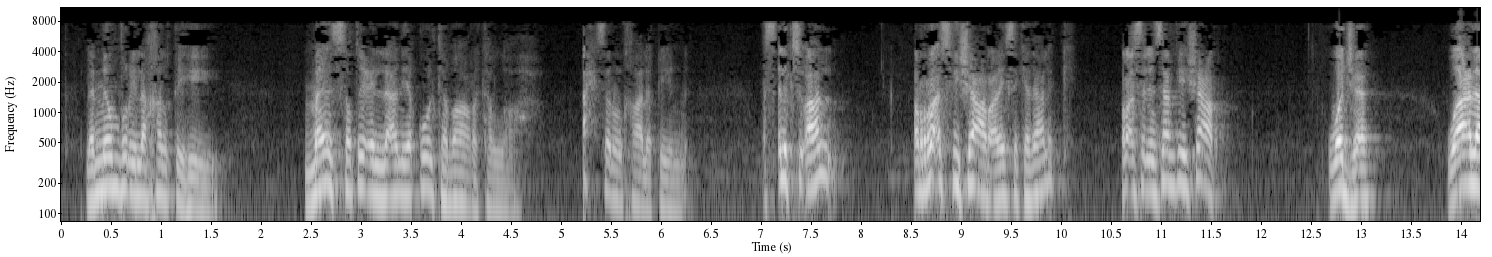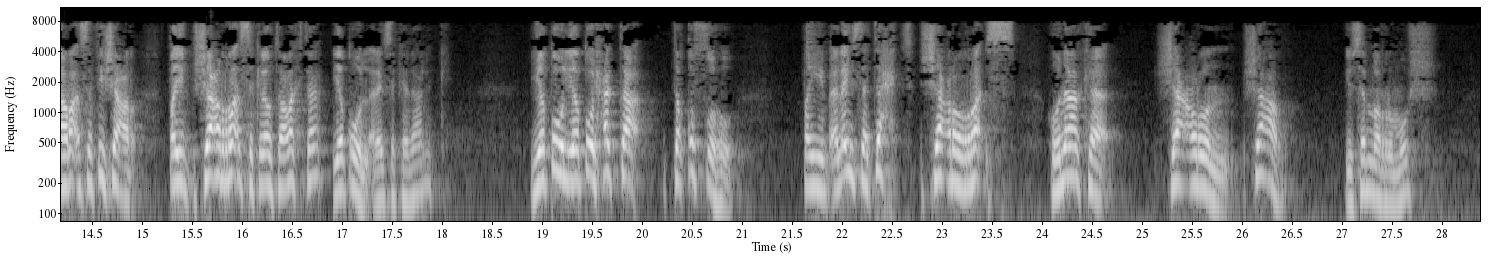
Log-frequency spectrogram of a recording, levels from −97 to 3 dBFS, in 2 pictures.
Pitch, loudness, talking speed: 160 Hz, -18 LUFS, 105 wpm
